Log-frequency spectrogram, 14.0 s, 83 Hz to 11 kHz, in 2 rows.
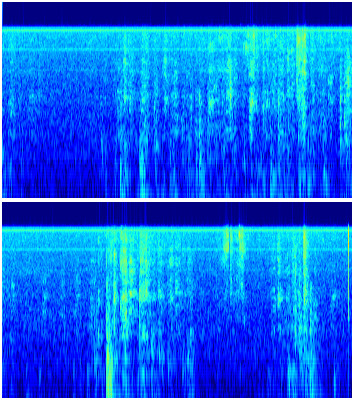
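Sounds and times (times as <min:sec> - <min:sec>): dogs scuffling: 0:02.2 - 0:07.3
dog panting: 0:02.4 - 0:10.8.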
